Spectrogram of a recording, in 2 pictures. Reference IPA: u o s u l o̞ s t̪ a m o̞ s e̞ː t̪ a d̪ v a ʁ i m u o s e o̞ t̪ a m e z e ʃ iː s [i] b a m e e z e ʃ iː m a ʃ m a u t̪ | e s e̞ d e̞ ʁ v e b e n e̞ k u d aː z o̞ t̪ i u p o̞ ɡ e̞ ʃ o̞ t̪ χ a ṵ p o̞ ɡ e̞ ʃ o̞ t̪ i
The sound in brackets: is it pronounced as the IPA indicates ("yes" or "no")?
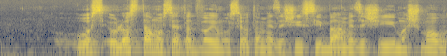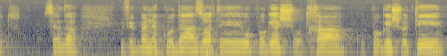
yes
